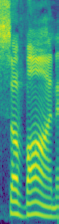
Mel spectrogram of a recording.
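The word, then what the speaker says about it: Salvon: By the way, did you know his first name is not pronounced that way? How it Savon? Looks either? It's not. Yeah, Savon.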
